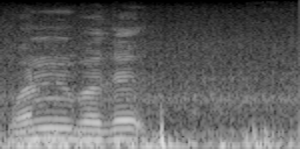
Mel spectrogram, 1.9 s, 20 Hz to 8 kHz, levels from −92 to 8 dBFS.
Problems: constant background noise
